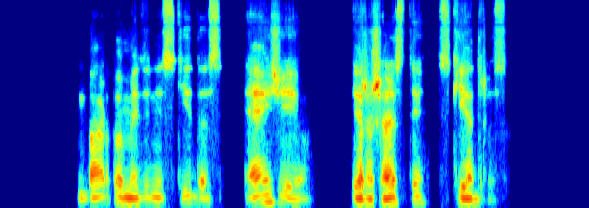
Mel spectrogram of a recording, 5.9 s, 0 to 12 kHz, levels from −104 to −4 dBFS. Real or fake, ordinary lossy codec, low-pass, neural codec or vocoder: real; Opus, 16 kbps; 10.8 kHz; none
